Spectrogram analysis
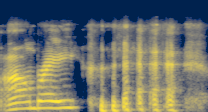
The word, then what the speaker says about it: hombre: right on the hombre it's with a h but you don't pronounce the h but I'm gonna say that like like I'm a text like I'm a cowboy muy bueno hombre oh oh we got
